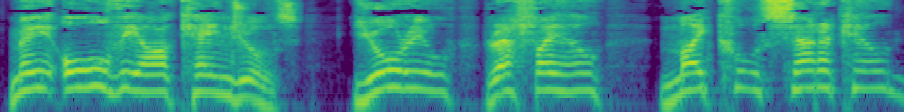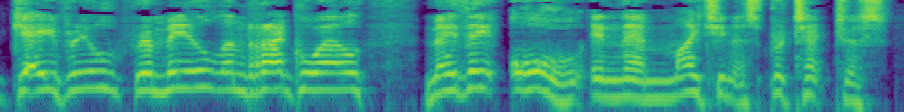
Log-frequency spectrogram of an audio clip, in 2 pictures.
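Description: A man's voice: high-pitched, a little slow, hardly any pauses, breathy edge, dry recording, pitched above the performer's own voice. A man voicing a panicky, pious abbot in an audiobook, with theatrical, wailing exclamations. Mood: horrified, thunderous. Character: panicky, pious male abbot, dreading demons.

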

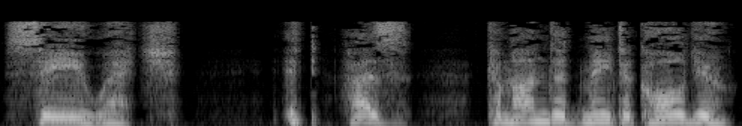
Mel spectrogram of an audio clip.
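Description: A man voicing a tormented king enslaved by dark magic, trembling and strained, in a fantasy audiobook. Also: high voice, drawn-out words, breathy edge, no room sound, voice pushed up, full character voice. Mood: agonized, desperate.

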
